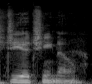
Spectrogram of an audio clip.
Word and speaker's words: Giacchino: however you pronounce it, Giacchino or whatever. – I believe it's Giacchino.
